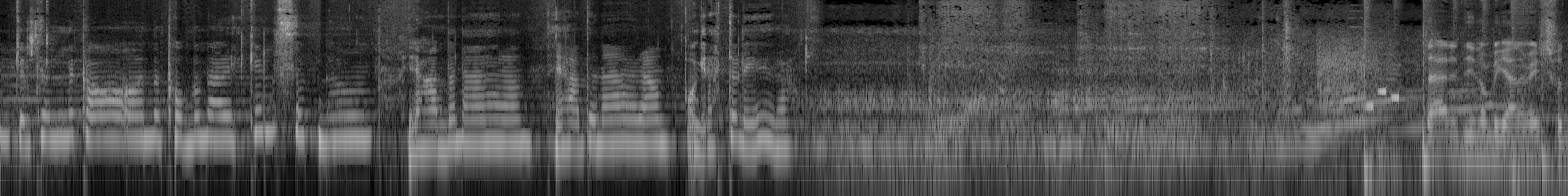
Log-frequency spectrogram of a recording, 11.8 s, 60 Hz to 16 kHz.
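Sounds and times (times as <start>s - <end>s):
speech: 0.2s - 6.6s, 10.7s - 11.7s
Formula 1 race car engine whine at speed: 6.0s - 11.7s.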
